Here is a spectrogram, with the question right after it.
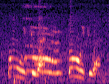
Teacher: Namun ketika pada kata tujuan, ketika teh dilafalkan dan teh lidah akan melafalkan bunyi u dan j dan u, gitu ya. Tujuan, ada semacam pergerakan penarikan lidah dari depan ke belakang.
